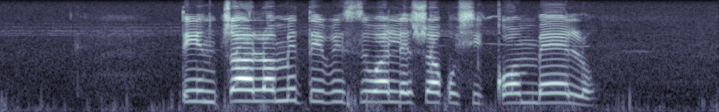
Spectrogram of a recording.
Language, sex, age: Tsonga, female, 23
